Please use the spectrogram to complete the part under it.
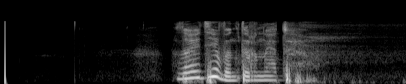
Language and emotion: Russian, sad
